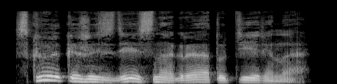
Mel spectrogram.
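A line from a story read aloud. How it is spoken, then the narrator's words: Sorrowful sigh. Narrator (Russian): Горестно вздохнул мужчина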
